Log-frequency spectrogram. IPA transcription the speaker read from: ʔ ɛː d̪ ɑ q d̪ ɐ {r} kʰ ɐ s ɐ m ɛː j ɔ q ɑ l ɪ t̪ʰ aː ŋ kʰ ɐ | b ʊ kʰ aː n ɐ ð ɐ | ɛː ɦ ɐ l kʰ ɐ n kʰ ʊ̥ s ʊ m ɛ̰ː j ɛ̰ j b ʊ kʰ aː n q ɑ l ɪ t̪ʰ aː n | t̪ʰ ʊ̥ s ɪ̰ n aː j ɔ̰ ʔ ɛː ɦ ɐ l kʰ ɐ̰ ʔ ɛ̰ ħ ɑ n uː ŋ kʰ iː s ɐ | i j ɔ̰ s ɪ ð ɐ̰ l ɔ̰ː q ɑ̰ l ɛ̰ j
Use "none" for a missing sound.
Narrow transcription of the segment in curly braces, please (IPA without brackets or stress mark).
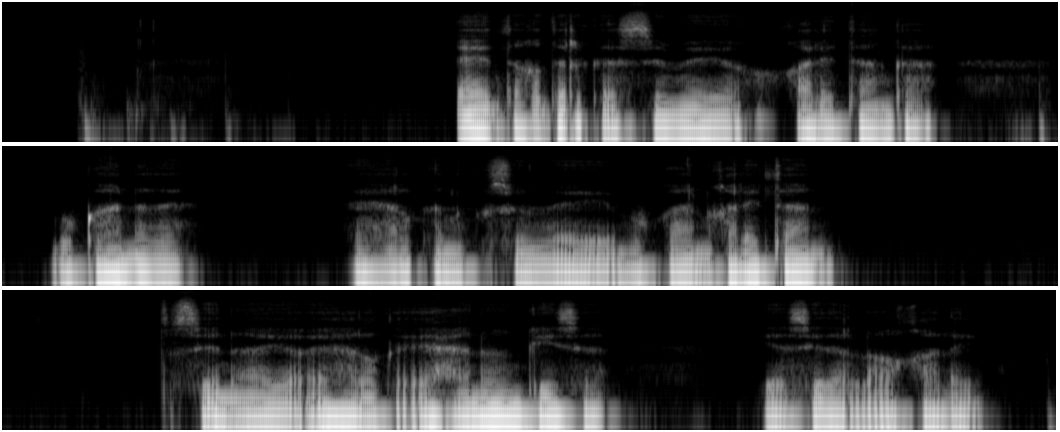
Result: r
